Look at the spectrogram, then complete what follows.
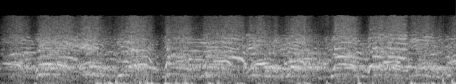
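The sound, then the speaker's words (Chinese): A crowd of over 100 Tibetans in Nepal protesting in front of the Chinese embassy shouts slogans together, such as 'Long live the Dalai Lama' and 'Hu Jintao lies', a loud, continuous roar of many voices with rising and falling chants and barely a pause throughout. “他们将写有各种抗议标语的气球朝大使馆内散放，并高呼达赖喇嘛万岁、胡锦涛说谎等口号，抗议中共长期统治西藏，加大镇压示威藏人。”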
